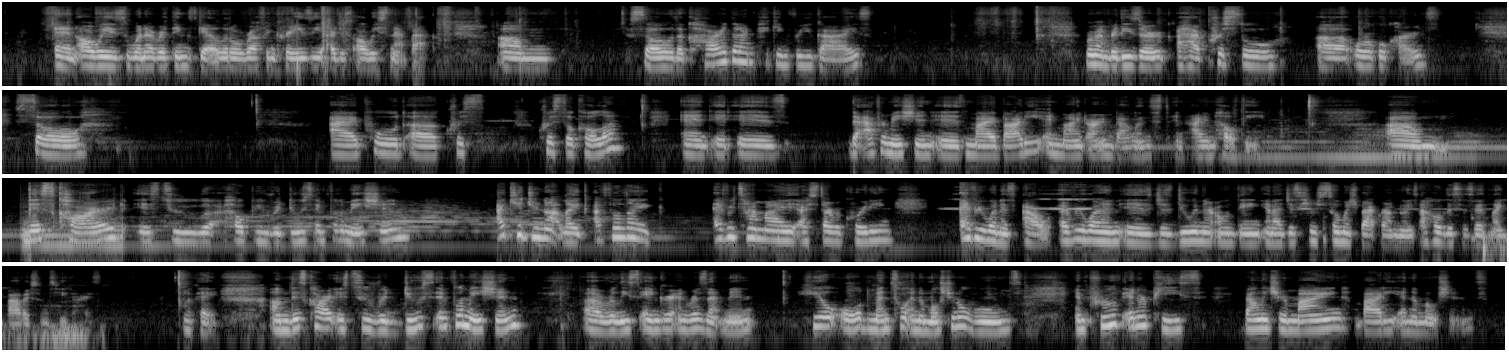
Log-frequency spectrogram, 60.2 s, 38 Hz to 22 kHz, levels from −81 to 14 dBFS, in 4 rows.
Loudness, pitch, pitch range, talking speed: -19 LUFS, 180 Hz, 165-200 Hz, 135 wpm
